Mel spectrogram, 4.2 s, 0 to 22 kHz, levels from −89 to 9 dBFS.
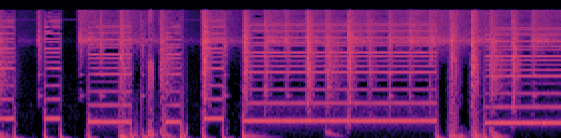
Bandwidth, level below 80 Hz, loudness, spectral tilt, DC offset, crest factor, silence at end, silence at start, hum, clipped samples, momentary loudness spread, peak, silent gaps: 16.5 kHz; -42 dBFS; -20 LUFS; 0.5 dB/octave; under 0.1%; 22 dB; 0 s; 0 s; none; under 0.1%; 5 LU; 0 dBFS; none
